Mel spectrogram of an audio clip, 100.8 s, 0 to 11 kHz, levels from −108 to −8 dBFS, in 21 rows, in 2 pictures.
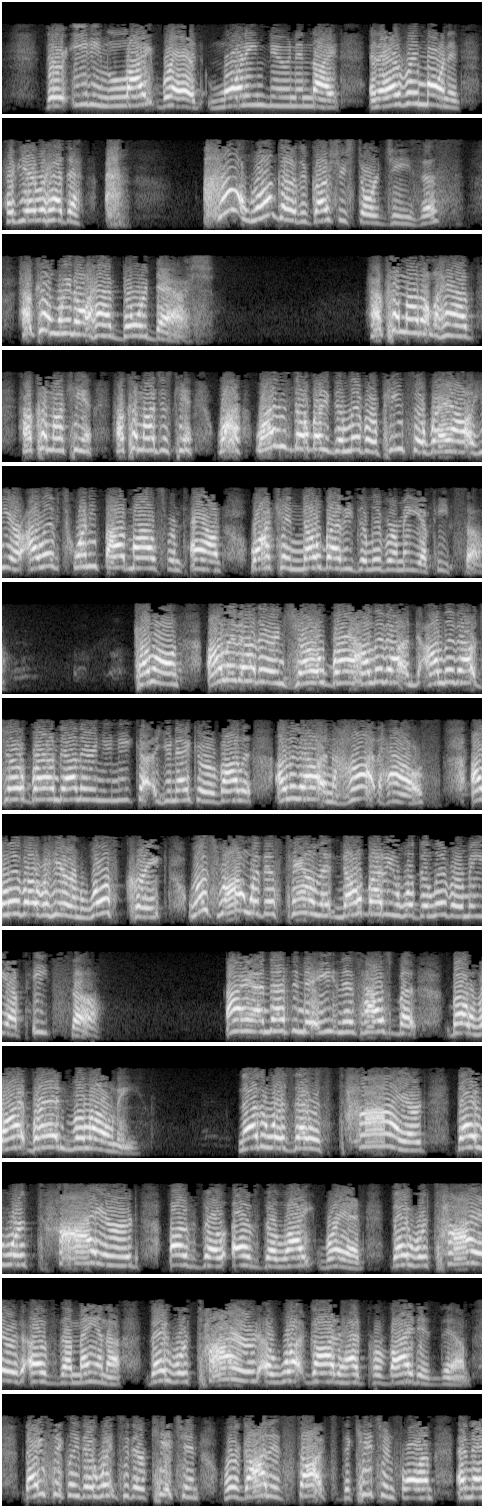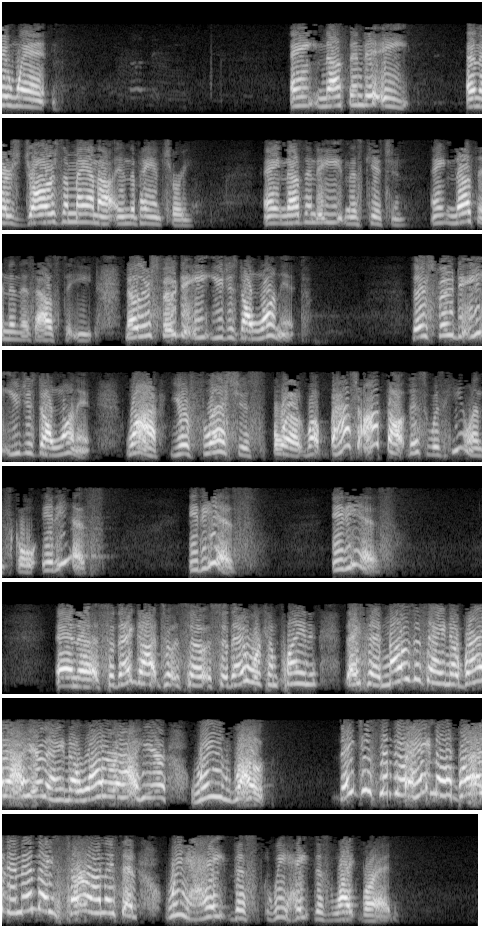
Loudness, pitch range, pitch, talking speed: -21 LUFS, 255-340 Hz, 295 Hz, 175 wpm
